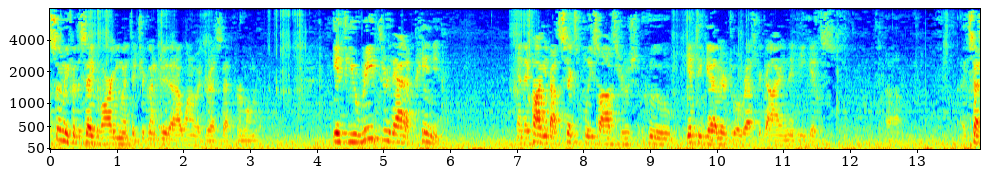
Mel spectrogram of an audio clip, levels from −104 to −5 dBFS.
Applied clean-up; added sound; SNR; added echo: none; Chewing, mastication; 16 dB; reverberation time 0.2 s.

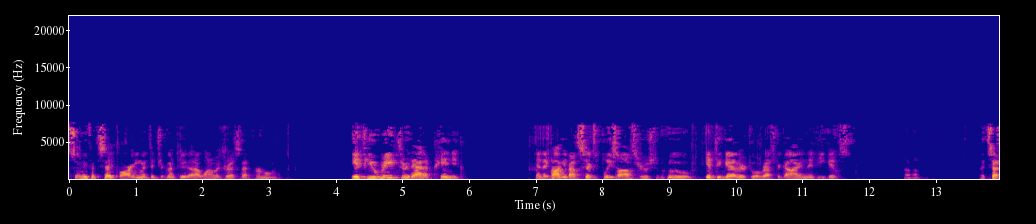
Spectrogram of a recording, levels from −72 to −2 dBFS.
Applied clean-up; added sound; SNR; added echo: neural mask model DeepFilterNet 3.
